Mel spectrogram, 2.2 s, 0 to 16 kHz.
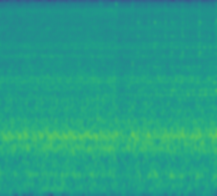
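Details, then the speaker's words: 2002 Acura TL petrol V6 idling rough and rattly, check engine light flashing and TCS light on; misfire, two cylinders not firing; pulling each coil shows no change on dead cylinders; bad ignition coil and spark plug replaced. "You hear it rattling. And then for this one, it stays the same. There's no rattle. So that means this one isn't contributing."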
